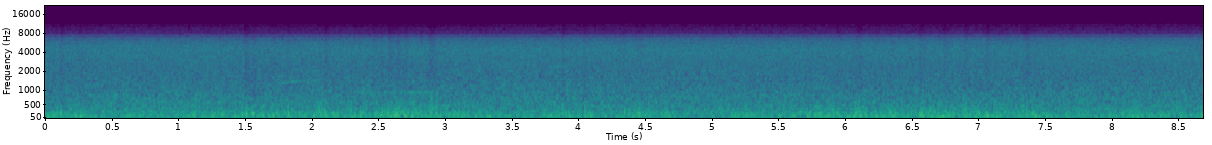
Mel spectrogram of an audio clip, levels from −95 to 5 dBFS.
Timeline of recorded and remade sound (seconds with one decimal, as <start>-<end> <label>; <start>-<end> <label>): 0.0-5.8 recorded; 5.8-6.4 remade; 6.4-8.7 recorded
